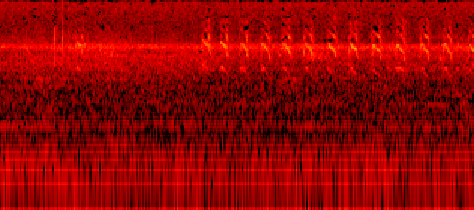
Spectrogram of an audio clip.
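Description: A bird calling faintly in a rapid series of short, high, falling notes, about four a second, starting about three seconds in, over a low steady rumble.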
